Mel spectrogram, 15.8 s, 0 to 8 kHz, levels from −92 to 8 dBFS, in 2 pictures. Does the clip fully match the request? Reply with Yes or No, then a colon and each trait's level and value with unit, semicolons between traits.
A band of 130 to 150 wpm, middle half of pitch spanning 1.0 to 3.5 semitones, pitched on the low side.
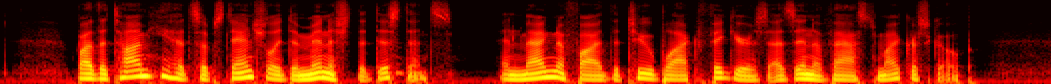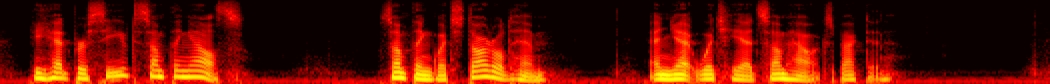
No: slow, 135 wpm; average, 4.9 semitones; low, 120 Hz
